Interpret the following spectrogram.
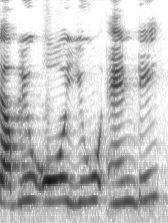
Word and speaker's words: wound: राउंड spelling ROUND, वूंड spelling WOUND.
